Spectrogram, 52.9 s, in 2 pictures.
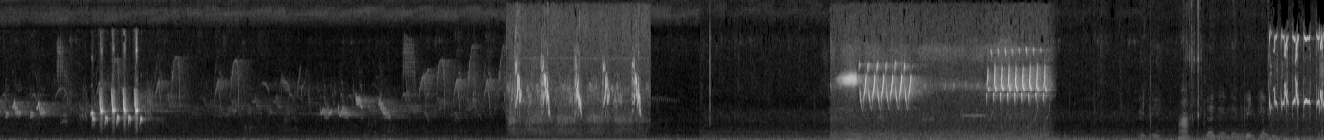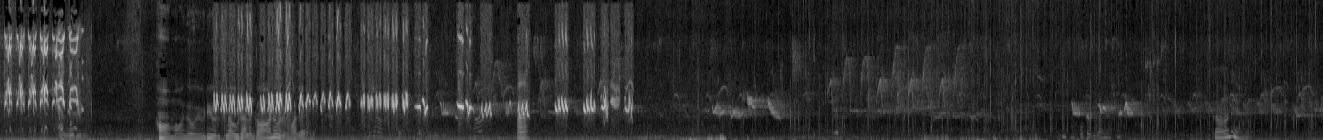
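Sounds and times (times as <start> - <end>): birds chirping: 0.1 - 13.5, 16.5 - 21.3, 22.6 - 28.8, 30.6 - 52.9
songbird whistling and chirping: 10.2 - 13.0, 16.6 - 21.1, 25.3 - 28.3, 30.7 - 39.2
brief low rumble: 16.6 - 21.2.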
